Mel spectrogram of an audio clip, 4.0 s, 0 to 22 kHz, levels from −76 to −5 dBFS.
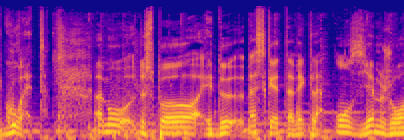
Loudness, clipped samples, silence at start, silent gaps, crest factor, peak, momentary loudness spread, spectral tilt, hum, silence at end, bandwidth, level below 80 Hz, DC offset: -13 LUFS; under 0.1%; 0 s; none; 12 dB; 0 dBFS; 7 LU; -4.5 dB/octave; none; 0 s; 19 kHz; -32 dBFS; under 0.1%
